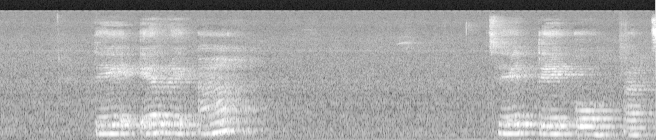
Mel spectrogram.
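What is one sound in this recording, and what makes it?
A young girl speaks slowly into a microphone over a loudspeaker.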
